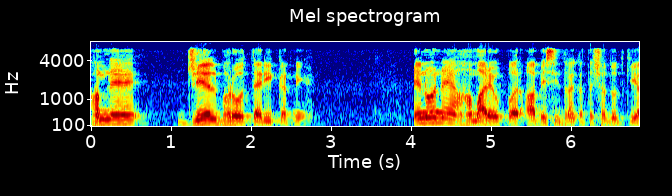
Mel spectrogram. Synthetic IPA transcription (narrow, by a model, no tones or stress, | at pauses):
ɦɐmne | d͡ʒeːlbʱɐɾot̪ɛːɾiːkːɐɾnḭɦɛ̃ː | ɪnɦõːneɦɐmaːɾeuːpəɾɐbɪsit̪ɐɾãkat̪ɐʃəd̪ːʊd̪kija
